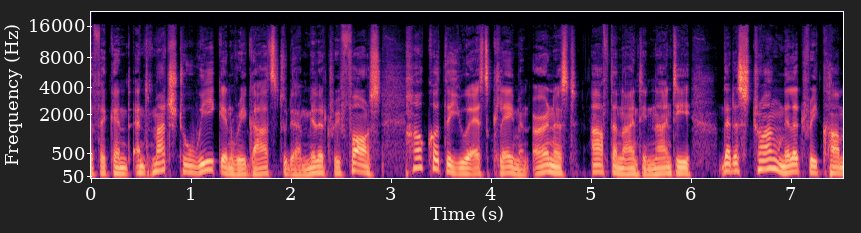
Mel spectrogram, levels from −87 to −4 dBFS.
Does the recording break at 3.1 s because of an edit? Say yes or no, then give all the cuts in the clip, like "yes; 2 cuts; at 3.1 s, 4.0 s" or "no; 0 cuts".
yes; 1 cut; at 3.1 s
